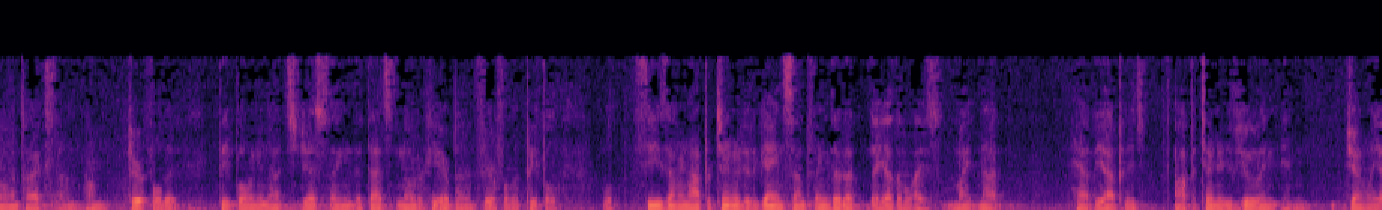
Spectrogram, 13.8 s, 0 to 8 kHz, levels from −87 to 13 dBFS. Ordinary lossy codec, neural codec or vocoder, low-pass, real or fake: MP3, 24 kbps; codec, 16 kHz, 1.1 kbps, Voila-Tokenizer; 7.2 kHz; fake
